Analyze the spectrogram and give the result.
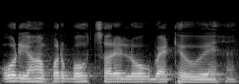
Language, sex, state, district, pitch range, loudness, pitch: Hindi, male, Uttar Pradesh, Saharanpur, 120-135 Hz, -17 LUFS, 130 Hz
